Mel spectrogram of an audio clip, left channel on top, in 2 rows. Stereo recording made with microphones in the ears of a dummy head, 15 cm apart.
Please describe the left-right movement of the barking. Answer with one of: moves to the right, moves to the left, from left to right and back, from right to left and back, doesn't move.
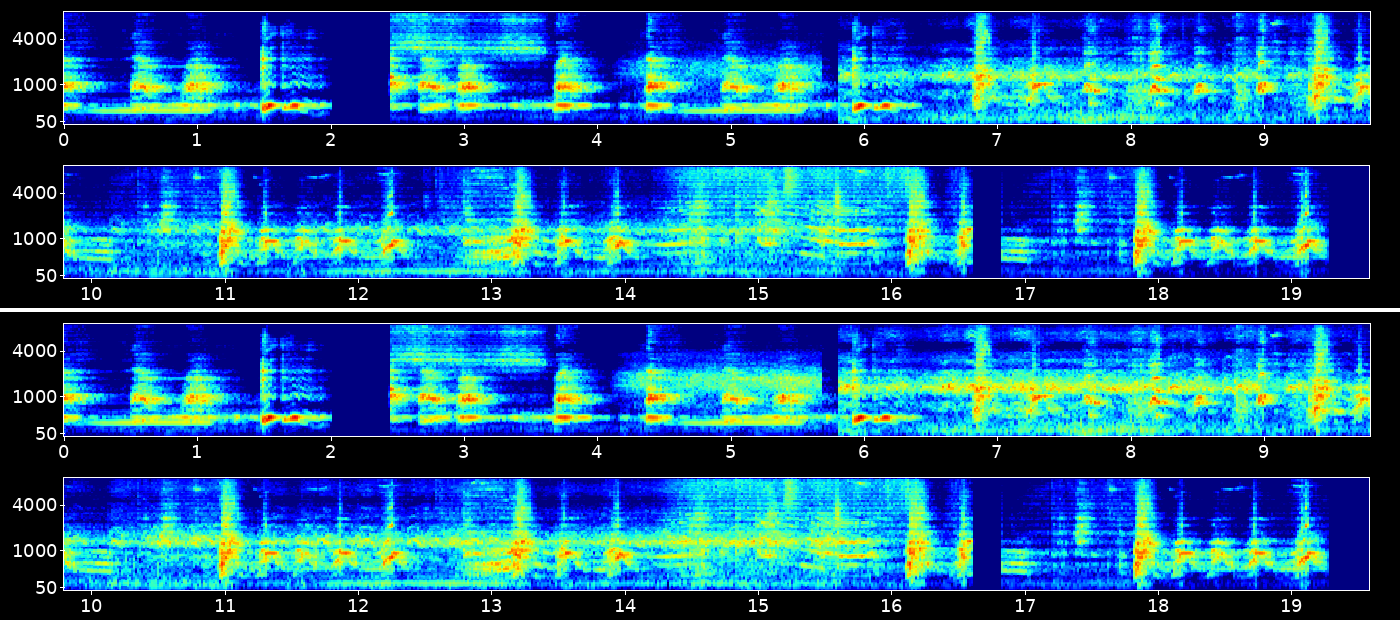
doesn't move.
